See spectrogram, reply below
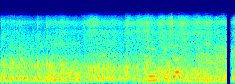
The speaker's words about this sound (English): Yeah, you're hearing the bikes. This is Philly, baby.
